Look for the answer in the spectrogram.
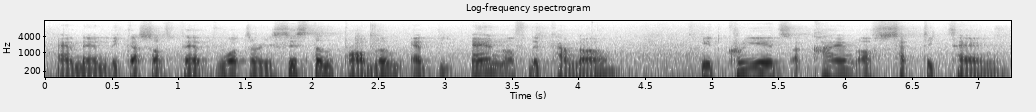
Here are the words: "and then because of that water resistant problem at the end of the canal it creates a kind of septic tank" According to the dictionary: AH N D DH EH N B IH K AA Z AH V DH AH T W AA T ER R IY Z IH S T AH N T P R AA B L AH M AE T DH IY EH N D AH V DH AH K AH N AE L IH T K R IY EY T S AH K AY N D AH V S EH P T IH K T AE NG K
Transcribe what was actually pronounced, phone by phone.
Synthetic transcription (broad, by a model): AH N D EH N B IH K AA S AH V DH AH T W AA T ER R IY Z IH S T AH N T P R AA B L AH M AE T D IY EH N D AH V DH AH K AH N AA L IH T K R IY EY T S AH K AY N D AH F S EH P T IH K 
